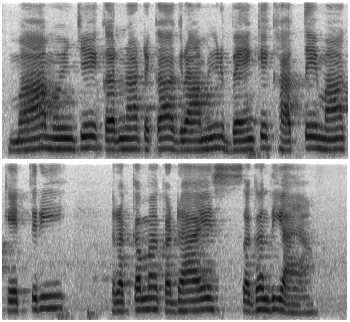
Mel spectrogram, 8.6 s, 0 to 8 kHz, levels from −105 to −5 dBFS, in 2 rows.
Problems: constant background noise, echo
